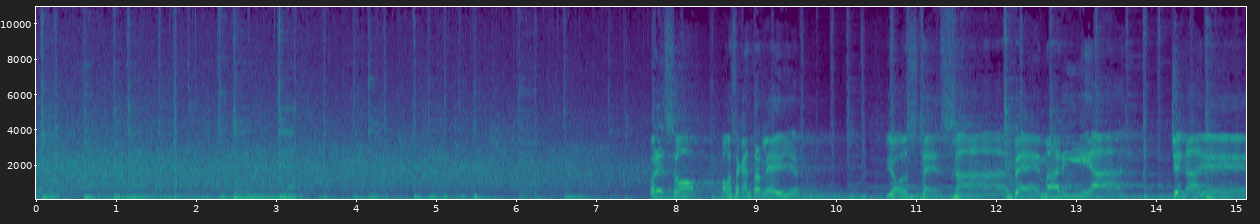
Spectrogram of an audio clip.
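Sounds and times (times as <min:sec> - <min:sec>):
audience applauding: 0:00.0 - 0:09.1
speech: 0:07.7 - 0:09.7, 0:10.6 - 0:15.1.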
